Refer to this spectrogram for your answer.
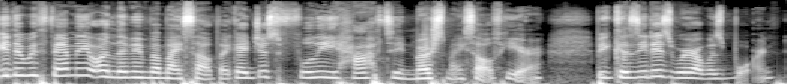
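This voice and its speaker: Her pitch high, a woman speaks in an animated tone. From Canary Islands, Spain (Gran Canaria). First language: Spanish. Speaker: podcast host. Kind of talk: casual chat. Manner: animated, repetitive self-corrections.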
